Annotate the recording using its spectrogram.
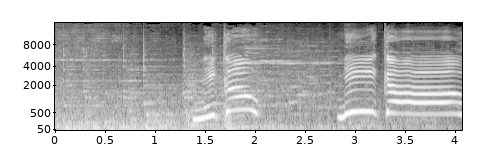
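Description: Cartoon background music, then a single high pitched call that slides up and falls away twice. The call is then held steady on one note and ends in a falling slide.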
